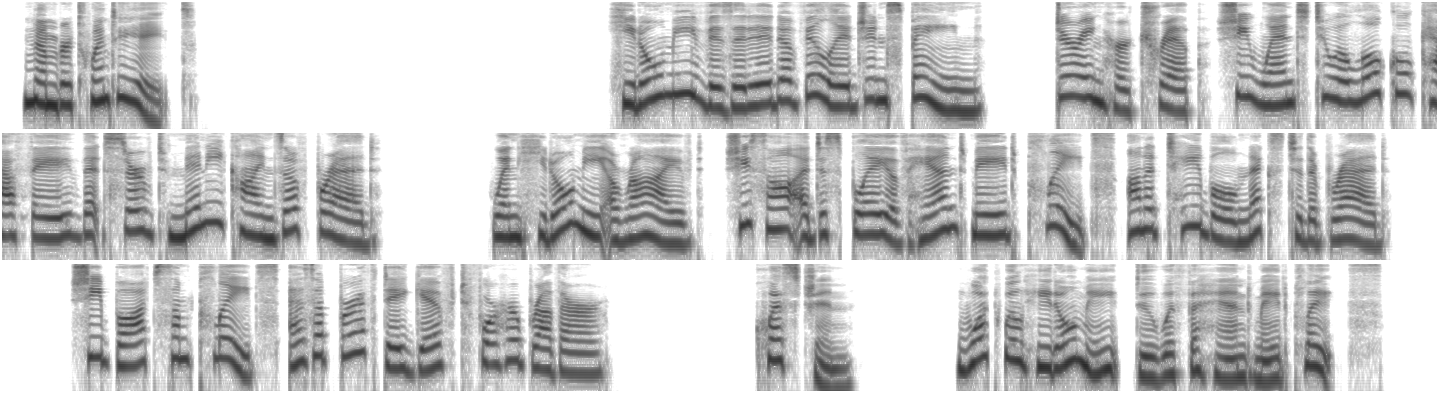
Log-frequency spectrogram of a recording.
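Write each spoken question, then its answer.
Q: What will Hiromi do with the handmade plates?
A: Give them to her brother as a birthday gift.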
